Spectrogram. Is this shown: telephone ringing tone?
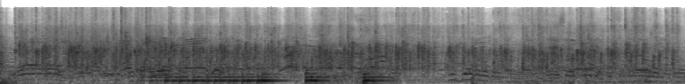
no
